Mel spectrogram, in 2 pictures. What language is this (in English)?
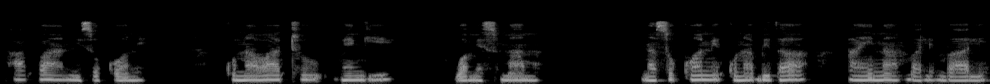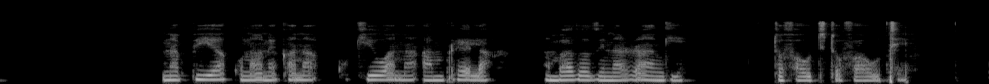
Swahili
